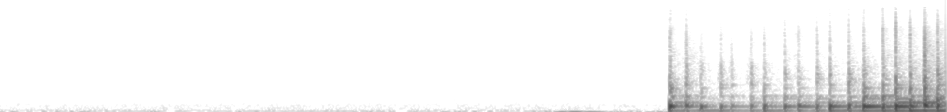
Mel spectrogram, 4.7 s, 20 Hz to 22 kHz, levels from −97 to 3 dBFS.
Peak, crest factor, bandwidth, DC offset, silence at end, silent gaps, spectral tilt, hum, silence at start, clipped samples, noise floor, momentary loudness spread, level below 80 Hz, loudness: -20 dBFS; 24 dB; 10.5 kHz; under 0.1%; 0 s; none; -8 dB/octave; none; 2.85 s; under 0.1%; -84 dBFS; 14 LU; -56 dBFS; -41 LUFS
